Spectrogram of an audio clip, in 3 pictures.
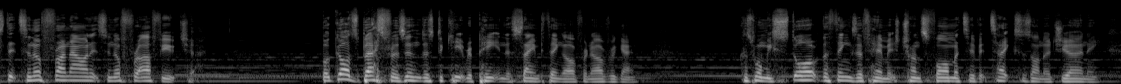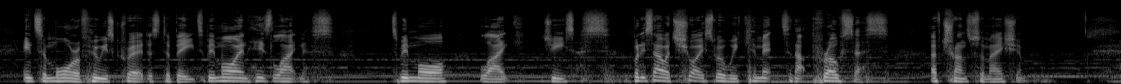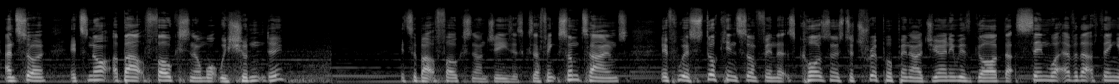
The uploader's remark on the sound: Recorded Live at Life Church Lancashire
